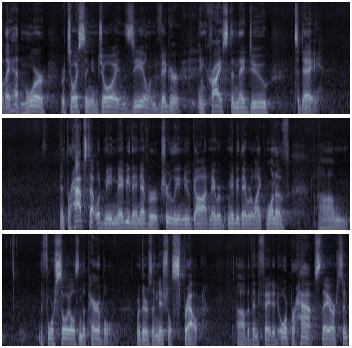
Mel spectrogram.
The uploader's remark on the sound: preached this sermon from the pulpit of Grace Community Church in Berea, KY on Sunday, May 15, 2022.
